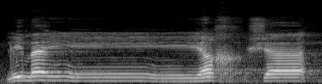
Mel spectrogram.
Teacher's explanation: apabila huruf nun sukun bertemu dengan huruf ya, maka dibacanya panjang. Langsung ke huruf ya, syiddahnya langsung nempel ke huruf ya. Namanya idgham bi gunnah.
